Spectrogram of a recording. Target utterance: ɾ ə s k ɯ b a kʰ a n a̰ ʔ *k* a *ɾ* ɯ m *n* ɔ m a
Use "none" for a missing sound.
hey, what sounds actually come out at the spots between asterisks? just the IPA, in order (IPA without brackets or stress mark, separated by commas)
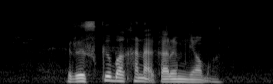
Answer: k, ɾ, ɲ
